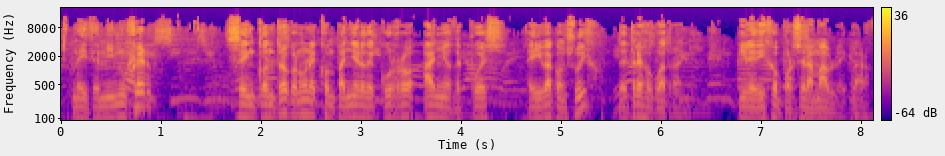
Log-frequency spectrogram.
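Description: A man from hosting a morning radio show with a lively, emphatic delivery and playful drawn-out phrases. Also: sits low, soft background music. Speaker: radio host. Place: radio studio. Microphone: studio microphone.

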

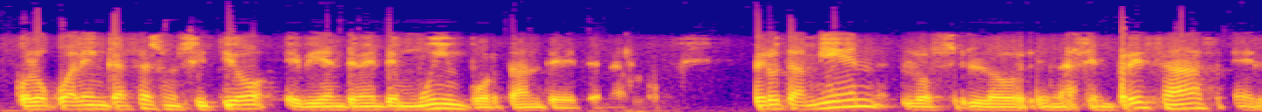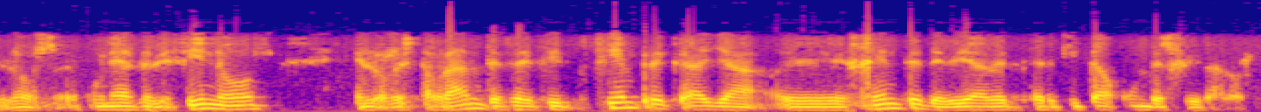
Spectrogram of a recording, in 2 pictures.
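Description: Husky man selling defibrillators. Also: lowish voice, expressive, fairly quick, dull audio. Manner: earnest, persuasive, repeats himself. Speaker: guest promoting defibrillators. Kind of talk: radio interview.

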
